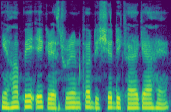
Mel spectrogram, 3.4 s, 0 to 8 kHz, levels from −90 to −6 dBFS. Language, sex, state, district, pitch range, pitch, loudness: Hindi, male, Assam, Kamrup Metropolitan, 120-135 Hz, 125 Hz, -15 LUFS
